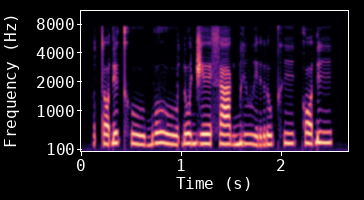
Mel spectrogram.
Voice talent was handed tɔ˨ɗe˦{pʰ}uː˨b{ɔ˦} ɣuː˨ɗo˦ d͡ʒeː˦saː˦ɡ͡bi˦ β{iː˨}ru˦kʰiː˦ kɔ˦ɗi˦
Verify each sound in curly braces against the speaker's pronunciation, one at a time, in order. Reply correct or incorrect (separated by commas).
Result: incorrect, incorrect, incorrect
